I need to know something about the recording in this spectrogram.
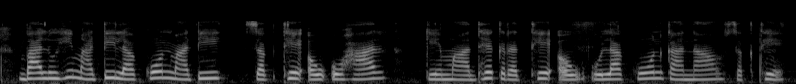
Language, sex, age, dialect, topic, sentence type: Chhattisgarhi, female, 18-24, Northern/Bhandar, agriculture, question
